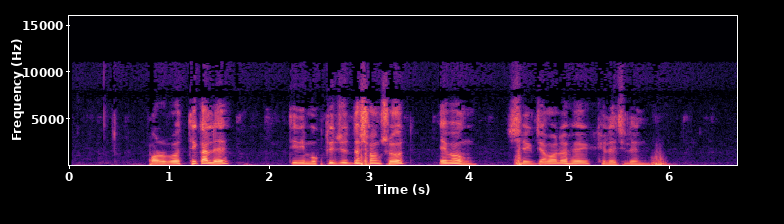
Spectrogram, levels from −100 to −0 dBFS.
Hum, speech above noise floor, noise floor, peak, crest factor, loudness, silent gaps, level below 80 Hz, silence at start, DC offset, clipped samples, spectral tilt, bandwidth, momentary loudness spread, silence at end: none; 43 dB; -64 dBFS; -2 dBFS; 22 dB; -22 LUFS; none; -46 dBFS; 0.8 s; under 0.1%; under 0.1%; -5.5 dB/octave; 11.5 kHz; 12 LU; 0.7 s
